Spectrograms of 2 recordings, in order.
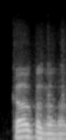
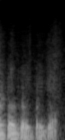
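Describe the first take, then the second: First: Said in the usual way. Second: Go, go, go, go whispered with no voice; whispered hurry-up. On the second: Shown as a demonstration. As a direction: breathe go, go, go, go as a whisper.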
